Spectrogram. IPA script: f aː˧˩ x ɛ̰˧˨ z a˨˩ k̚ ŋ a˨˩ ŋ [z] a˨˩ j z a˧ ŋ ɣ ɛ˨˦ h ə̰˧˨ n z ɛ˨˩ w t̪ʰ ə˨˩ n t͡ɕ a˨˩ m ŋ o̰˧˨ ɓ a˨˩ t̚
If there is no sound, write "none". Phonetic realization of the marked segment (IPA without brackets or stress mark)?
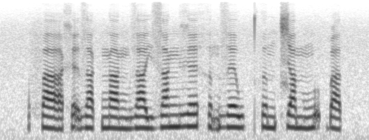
z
